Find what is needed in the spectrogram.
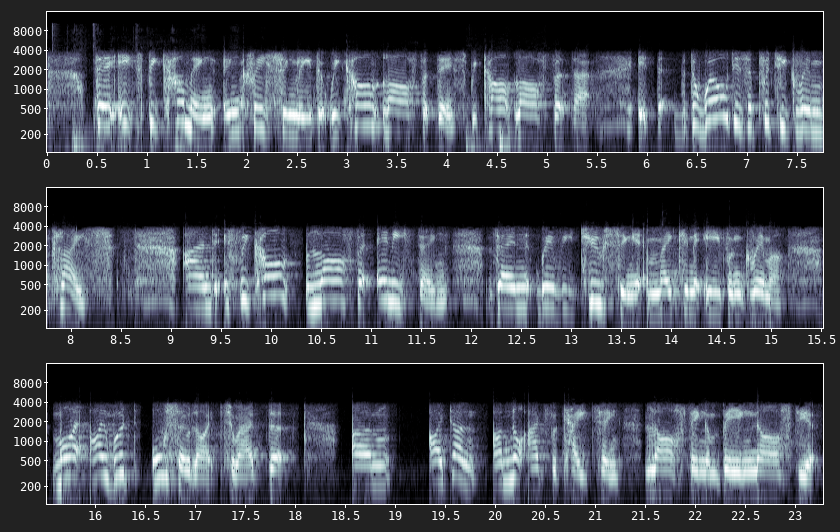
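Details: Adult woman over a telephone line; normal speech.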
